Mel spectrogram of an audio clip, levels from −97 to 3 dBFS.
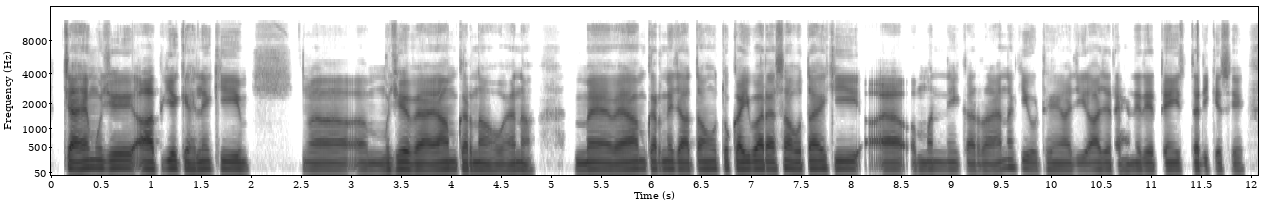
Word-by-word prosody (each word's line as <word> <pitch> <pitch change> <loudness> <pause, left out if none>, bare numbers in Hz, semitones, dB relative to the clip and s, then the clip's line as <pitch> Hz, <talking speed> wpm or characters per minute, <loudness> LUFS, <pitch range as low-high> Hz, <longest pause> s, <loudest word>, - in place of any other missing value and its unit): चाहे 115 0 +6
मुझे 120 0 +2
आप 110 -2 +4
ये 120 +1 +3
कह 100 - 0
लें 110 +3 +1
कि 105 0 0
अ 100 0 -11
अ, 95 0 -2
मुझे 95 +3 +1
व्यायाम 95 +2 +3
करना 100 -1 0
हो, 90 0 -2
है 90 +1 -1
ना? 95 -3 -3 0.4
मैं 100 0 +2
व्यायाम 100 +3 +3
करने 110 0 -1
जाता 100 -1 0
हूँ 110 +1 0
तो 110 - -2
कई 105 -1 +5
बार 110 0 +4
ऐसा 105 +3 +1
होता 110 +1 +1
है 115 0 +2
कि 110 +1 -3 0.2
अ, 100 -1 -1 0.2
मन 100 0 -4
नहीं 100 -1 -6
कर 95 -1 -4
रहा 90 0 -3
है - - -2
ना, 130 - -3
कि 120 -2 -6
उठे 100 -1 -6
आज 95 -1 -6
या 100 0 -2
आज 100 0 -1
रहने 90 +2 -5
देते 95 0 -2
हैं 100 - +1
इस 95 - -7
तरीके 95 -1 -3
से। 90 0 -8
100 Hz, 225 wpm, -25 LUFS, 95-110 Hz, 0.4 s, चाहे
